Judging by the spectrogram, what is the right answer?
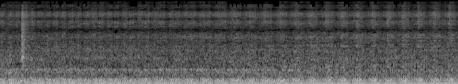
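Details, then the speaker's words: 2007 Range Rover 3.6 TDV8 turbo diesel, warming up after fitting reconditioned turbochargers, exhaust not yet reconnected: smooth, even idle with no knocks and a thin high turbo whistle through the open exhaust; healthy engine, intercooler oil still burning off. "also I don't have the exhaust reconnected yet so that's why you can hear the whistling from turbochargers"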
